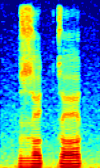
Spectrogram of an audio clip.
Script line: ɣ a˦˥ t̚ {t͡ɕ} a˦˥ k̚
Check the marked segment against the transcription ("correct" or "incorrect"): incorrect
